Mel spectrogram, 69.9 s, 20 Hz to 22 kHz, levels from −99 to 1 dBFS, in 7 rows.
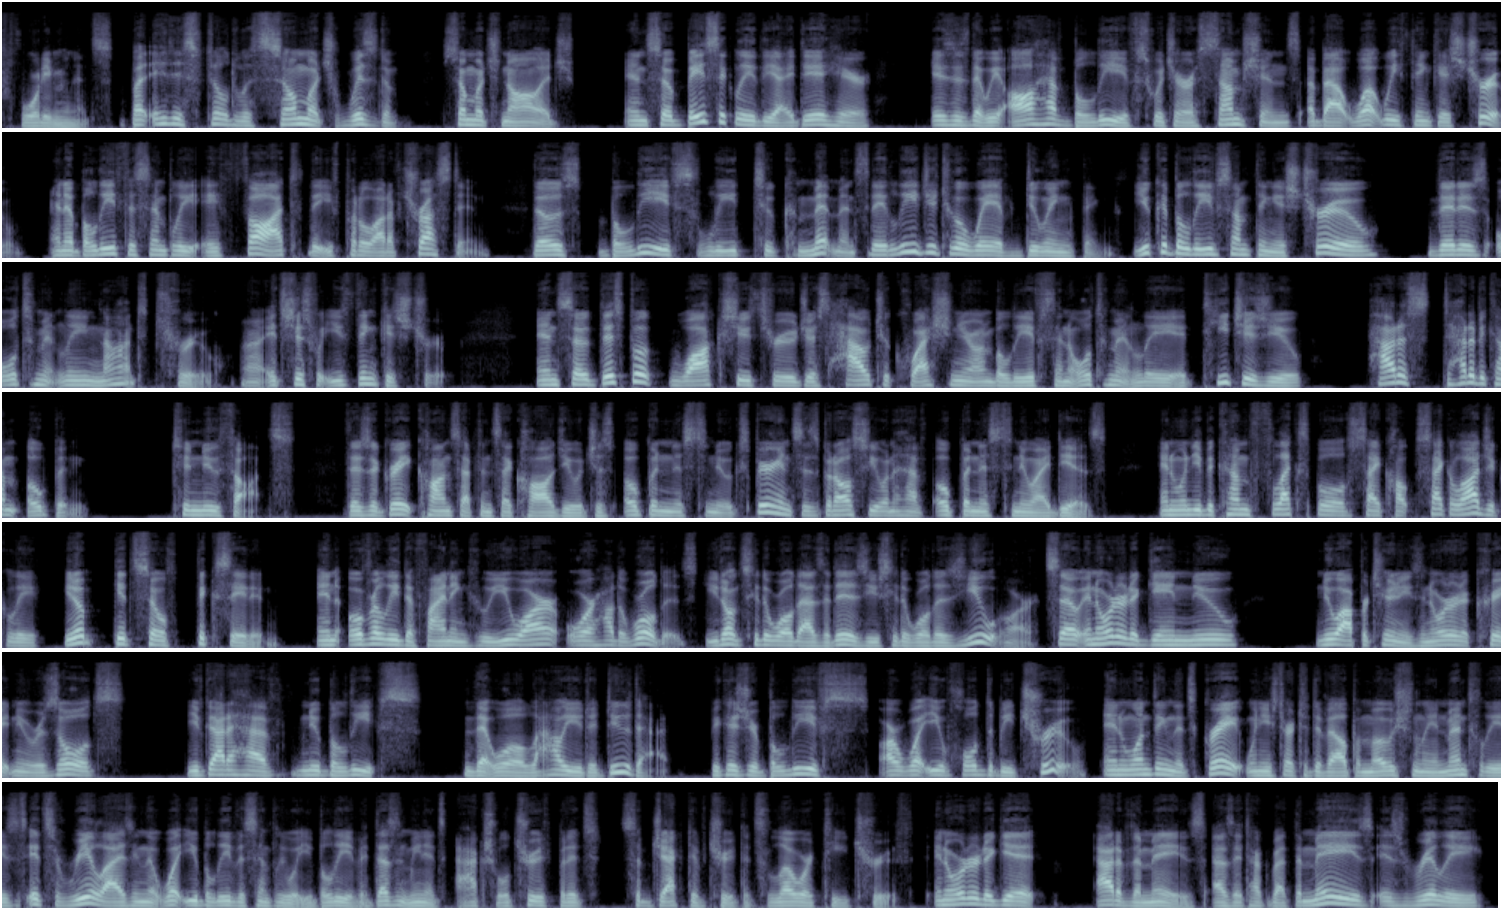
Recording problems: none

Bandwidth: 15 kHz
